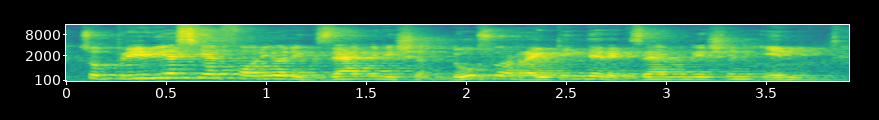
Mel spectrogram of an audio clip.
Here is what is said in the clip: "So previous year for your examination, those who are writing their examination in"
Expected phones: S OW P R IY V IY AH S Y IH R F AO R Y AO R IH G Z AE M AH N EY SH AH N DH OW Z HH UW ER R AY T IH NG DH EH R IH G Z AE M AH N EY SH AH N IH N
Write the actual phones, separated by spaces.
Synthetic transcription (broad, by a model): S OW P R IY V IY AH S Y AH R F AO R Y AO R IH G Z AE M AH N EY SH AH N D OW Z HH UW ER R AY T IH NG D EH R IH G Z AE M AH N EY SH AH N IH N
